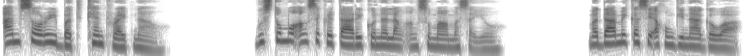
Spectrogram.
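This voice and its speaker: A woman's voice: mid-range voice, expressive, moderate pace, pauses often, dry recording, clean studio sound, close to an everyday voice. A woman voicing a busy, reserved male company boss with polite restraint in an audiobook. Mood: polite, reluctant.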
